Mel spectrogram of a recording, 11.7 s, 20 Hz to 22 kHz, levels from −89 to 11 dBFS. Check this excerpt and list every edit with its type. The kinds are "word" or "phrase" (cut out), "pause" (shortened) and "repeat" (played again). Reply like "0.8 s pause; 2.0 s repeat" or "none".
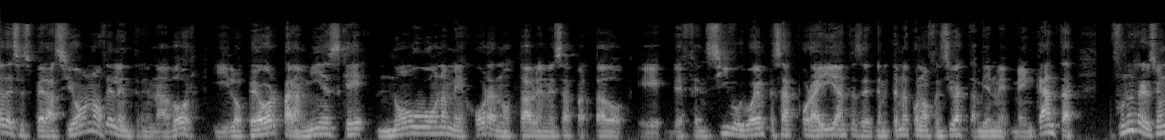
1.0 s word; 2.0 s pause; 6.3 s pause; 9.7 s phrase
